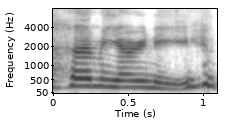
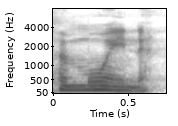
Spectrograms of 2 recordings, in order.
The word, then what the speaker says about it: Hermione: excellent memories of pronouncing names the way Mom pronounced them which was hilariously yeah I think she I think she was a Hermione to me for quite a long time yeah yeah I always thought it was Hermoine hopefully just because it makes sense yeah phonetic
